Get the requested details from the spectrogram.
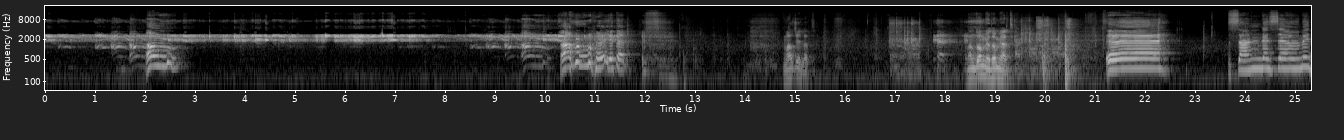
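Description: A young man talks with animation close to a phone microphone.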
